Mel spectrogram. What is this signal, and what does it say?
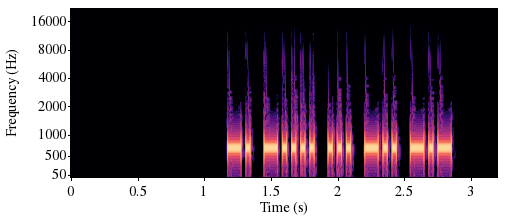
Morse code, heard as a keyed tone, about 36 wpm, 700 Hz. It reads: N6SDK
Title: USA Call Signs - 5 Characters - 3x Character Spacing - 35wpm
